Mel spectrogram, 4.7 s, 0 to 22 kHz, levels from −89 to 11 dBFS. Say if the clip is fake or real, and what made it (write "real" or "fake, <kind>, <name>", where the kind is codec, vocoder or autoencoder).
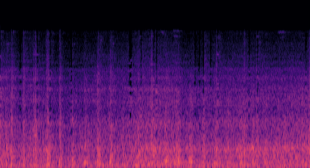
real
